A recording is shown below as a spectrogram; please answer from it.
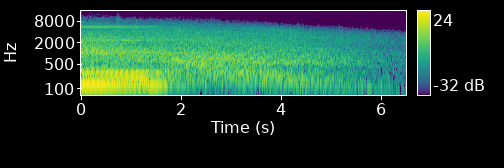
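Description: Electronic trap music: a held synth chord that stops about two seconds in, over a hiss of noise that steadily fades and grows duller.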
